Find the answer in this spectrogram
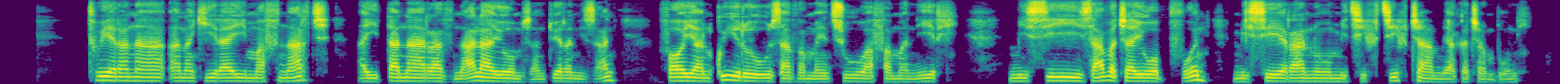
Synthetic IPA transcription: t̪ueɾanəanaŋkiɾajmafinaɾiʈ͡ʂə̥ | aɦit̪anəɾavinalaewamizanit̪ueɾanizani̥ | faianikuiɾewzavəmajnt͡suafamaniɾi̥ | misizavaʈ͡ʂaewapiv̥oani̥ | misiɾanumit͡sifi̥t͡sifi̥ʈ͡ʂəmiakaʈ͡ʂambuni̥

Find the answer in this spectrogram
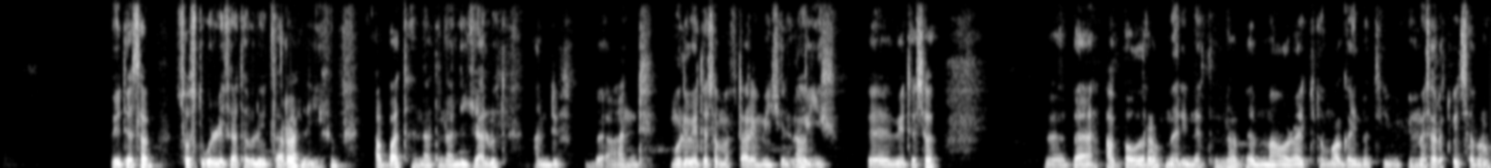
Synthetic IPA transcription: be̞t̪ʰəsəβso̞st̪ɡolːət͡ʃːat̪ʰəβɨlojɪt̪ʼːərːaljɪhɨm | aβat̪ɨnːat̪ɨnːalɨd͡ʒjalːut̪ | a̰nd̪ | muluβe̞t̪ʰəsəβməft̪ʼaɾjɛmːit͡ʃɪlnəwjɪh | be̞t̪ʰəsəβ | bəabːawɔɾəwməɾinːət̪ɨnːabəmawɔɾajt̪d̪əɡmo̞aɡajɪnːət̪ːimːəsəɾət̪be̞t̪ʰə̥səβnəw

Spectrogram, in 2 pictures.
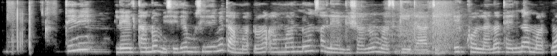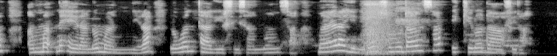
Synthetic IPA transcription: t̪ɪnɪle̞ːlt̪ɐnːɔmɪsɪd̪ɛmʊsɪliːmɛt̪ɐːmːɐnːɔɾɐʔɐmːɐnːɔnsɐle̞ːlːɪʃɐnɔmɐsɡiːd̪aːt̪ɪnɪkːɔlːɐnɐt̪ɛnːɐmːɐnːɔɐmːɐnnːɛɦe̞ːɾɐnːɔmɐnːɪɾɐlɔwɔnt̪aːɡiːɾsisɐnːɔːnsɐmajɛɾɐjɪnɪnɔsʊmʊd̪ansɐɪkʰːɪnɔd̪aːfɪɾɐ

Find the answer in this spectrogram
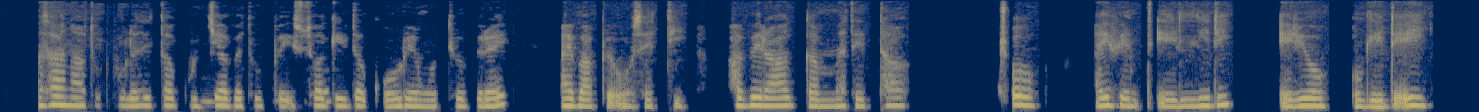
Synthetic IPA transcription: ʔɐsaːnaːt̪ʊpuːlɐt̪ɛt̪ːaːɡʊd͡ʒːɪabɛt̪ʰuːpːɛɪsːʊaːɡɪdɪd̪ɐkʼoːɾeːnwɔt̪ːɪjɔbɪɾɐj | ʔɐjbaːpʰːɛ̰ʔo̞ːsɛt̪ʰːi | hɐbɪɾaːɡ̥ɐmːɐt̪ʰɛt̪ːaː | t͡ʃʼoː | ʔɐjfɛnt̪ʼeːlːiːd̪ɪ | ʔɛɾɪjo | ʔɔɡeːd̪ɛ̰ʔej

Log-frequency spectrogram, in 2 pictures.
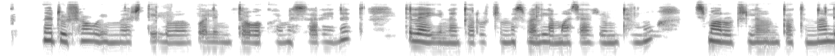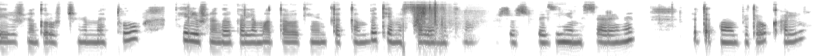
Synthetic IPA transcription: məd̪oʃawɔjɪmvəɾst̪ʰiləəməba̰ljɛmːit̪ʰːəwwəkʼəwjɛməsaɾanət̪jɛt̪ʰələjajːunəɡəɾo̞t͡ʃːɪnməsməɾləmasjazmd̪əɡmo̞məsmaɾo̞t͡ʃːɪnləməmt̪ʼʰat̪ʰɨnːalelo̞t͡ʃːnəɡəɾo̞t͡ʃːɪnmːət̪ʰːo̞kʰəlelo̞t͡ʃːnəɡəɾɡaɾləma̰t̪ʼːaβəkʼjɛmːɨt̪ʼːəkʼːəmbːət̪jɛməsːaɾanət̪nəwɨɾsosbəzːihjɛməsːaɾanət̪̚t̪ʰɨt̪ʼəkʼːəmabət̪ʰəwkʼalːu

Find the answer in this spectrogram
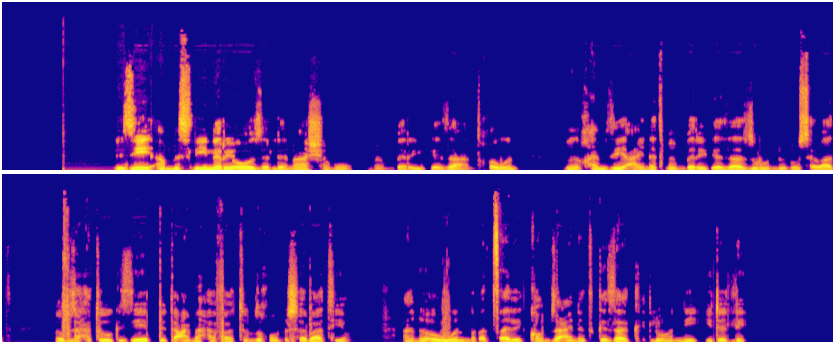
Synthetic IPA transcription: ʔɨziaβmɨslinɨɾiʔo̞zɐlːɐnaʃɐmu | mɐmbɐɾiɡɐzaɨ̰nt̪ʰɨ̥xɐwːʊn | kʰɐmziʕa̰jnɐt̪mɐmbɐɾiɡɐzazɨwʊnːɨnusɐβat̪ | mɐβzaħt̪ʰiɡize̞bɨt̪ʼaʕmɐhafat̪ʰɨnzɨxonusɐβat̪ʰɨjːo̞m | ʔanɐʔɨwːʊnːɨkʼɐt͡sʼalikʰɐmziʕajnɐt̪ɡɐzakʰɨlːɨwonːiɪd̪ɐlːi

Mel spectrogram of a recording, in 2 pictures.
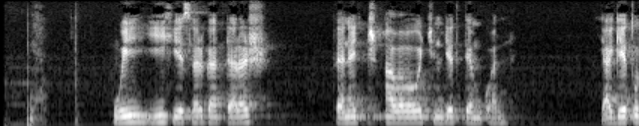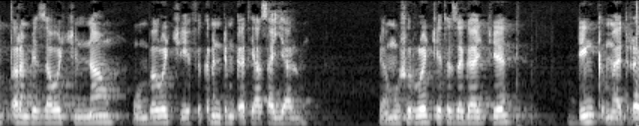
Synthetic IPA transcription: wijjɪhjɛsəɾɡad̪ːaɾaʃ | b̥ənət͡ʃʼːaβaβawot͡ʃːɨnd̪e̞t̪d̪əmkʼwal | jaɡe̞t̪ʼut̪ʼːəɾəmbezawo̞t͡ʃːɨnːawombəɾo̞t͡ʃːjɛfɨkʼɾɨnd̪ɨmkʼət̪jasajːalːu | ləmuʃɨɾo̞t͡ʃːjɛt̪ʰəzəɡad͡ʒːɛ | d̪ɨŋkʼməd̪ɾə

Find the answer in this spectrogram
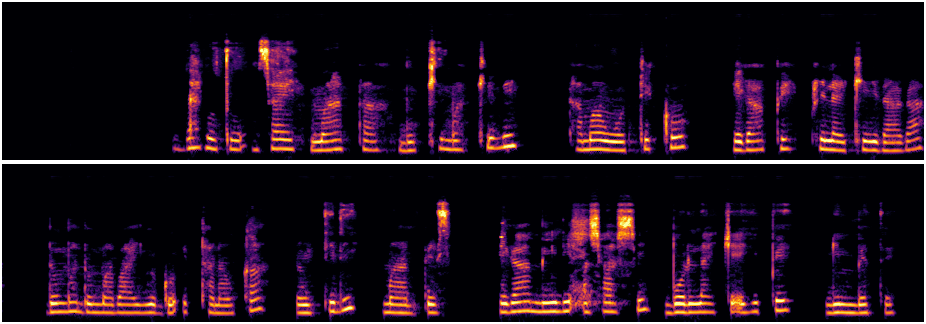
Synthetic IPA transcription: d̪ɐɾɔt̪uɐsɐjmaːt̪ːabʊkʰːɪmɐkʰːɪd̪ɪ | t̪ʰɐmɐwɔt̪ːɪkʰːɔ | hɛɡaːpːɛpʰɪlɐjkʰːɪɡɪd̪aːɡaː | d̪ʊmːɐd̪ʊmːɐbaːjɔɡɔʔɪt̪ʰːɐnɐwkːɐ | lɔjt̪ːɪd̪ɪ | maːd̪ːe̞ːs | hɛɡaːmiːd̪ɪʔɐsaːsːɪbɔlːɐjkʰːɛ̰ʔɪhɪpːɛ | ɡɪmbɛt̪ʰːɛ

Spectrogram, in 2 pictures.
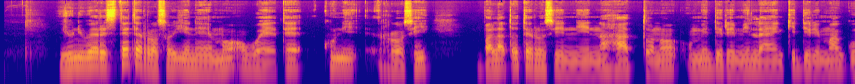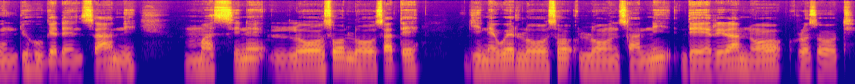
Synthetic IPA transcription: jʊnɪvɛɾsɪ̥t̪ɛt̪ɛɾɔsɔjɪneːmːɔwɔjɛt̪ɛ | kʊnɪɾɔsɪ | bɐlɐt̪ʼɔt̪ɛɾɔsɪnːiːnːɐɦɐt̪ːɔnɔʊmɪd̪ɪɾɪmɪlɐjŋkɪd̪ɪɾɪmɐɡʊnd̪ɪɦʊɡɛd̪ɛnsaːnːɪ | mɐsːɪnɛloːsɔlo̞ːsɐt̪ɛ | jɪnɛwɛlo̞ːsɔlo̞ːnsɐnːɪd̪e̞ːɾɪɾɐnoːɾɔsoːt̪ɪ̥

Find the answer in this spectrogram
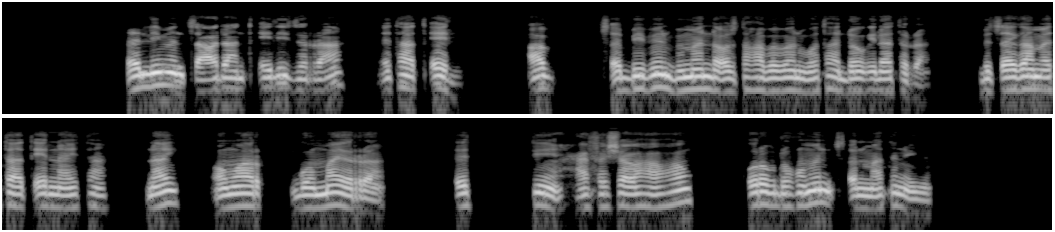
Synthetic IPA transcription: tʼɐlːimɨnt͡sʼaʕd̪ant̪ʼelizɨra | ʔɨt̪ʰat̪ʼel | ʔaβ | t͡sʼɐbiβɨnbɨmɐnd̪ɐχʼzɨt̪ʰɐxɐβɐβɐnbo̞t̪ʰad̪ɐwilat̪ɨrːa̰ | bɨt͡sʼɐɡamɨt̪ʰat̪ʼelnajt̪ʰa | naj | ʔomaɾ | ɡo̞mːajɪɾa̰ | ʔɨt | t̪ʰiħafɐʃawɦawɦaw | kʼʊɾɨβd̪ɨxumɨnt͡sʼɐlmat̪ʰɨnɨjːu

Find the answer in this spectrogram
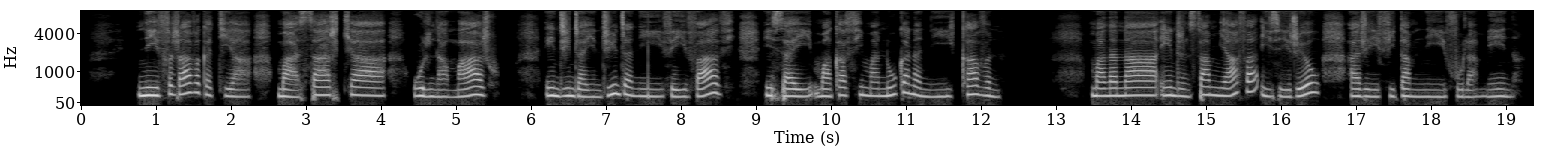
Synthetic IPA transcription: nifiravakəd̪̥iəmasaɾikʲʰə | ulunəmaɾu̥ | eɳɖ͡ʐiɳɖ͡ʐəiɳɖ͡ʐiɳɖ͡ʐəniv̥eivavi̥izajmakafimanukanənikʰavinə̥ | mananəeɳɖ͡ʐinisamiafəʔiziɾewaɾiv̥it̪aminiv̥ulamenə̥

